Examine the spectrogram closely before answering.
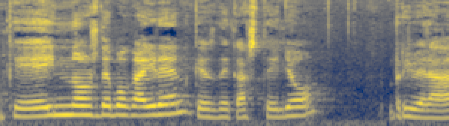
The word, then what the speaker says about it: Bocairent: Nosaltres la T final no la pronunciem ni en Bocairent, Ontinyent, Agullent, i és una característica de la nostra zona.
